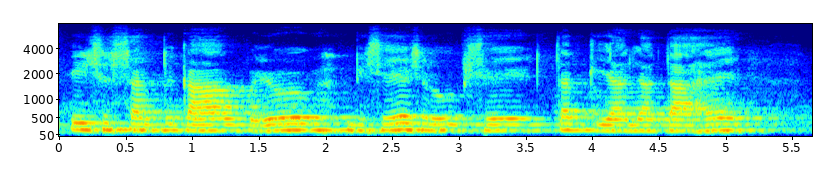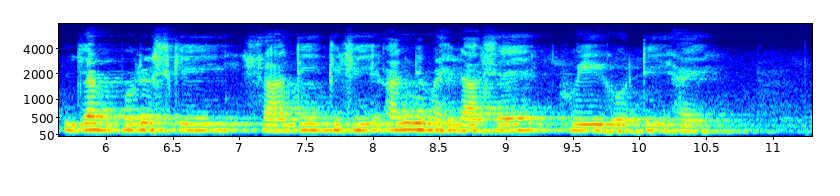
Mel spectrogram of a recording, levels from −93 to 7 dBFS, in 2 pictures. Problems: constant background noise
